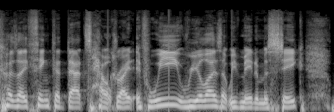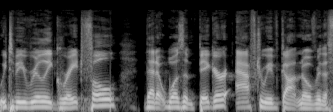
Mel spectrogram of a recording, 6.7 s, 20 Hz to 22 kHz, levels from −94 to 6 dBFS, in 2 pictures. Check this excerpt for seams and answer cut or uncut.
cut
